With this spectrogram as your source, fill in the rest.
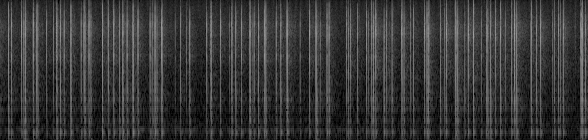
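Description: Long acrylic nails tap rapidly on the glossy card front cover of a paperback novel, "Icebreaker," with a solid paper block, held up in one hand. The taps come as a fast, irregular stream of sharp, bright clicks with a hollow body tone and almost no ring between them.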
